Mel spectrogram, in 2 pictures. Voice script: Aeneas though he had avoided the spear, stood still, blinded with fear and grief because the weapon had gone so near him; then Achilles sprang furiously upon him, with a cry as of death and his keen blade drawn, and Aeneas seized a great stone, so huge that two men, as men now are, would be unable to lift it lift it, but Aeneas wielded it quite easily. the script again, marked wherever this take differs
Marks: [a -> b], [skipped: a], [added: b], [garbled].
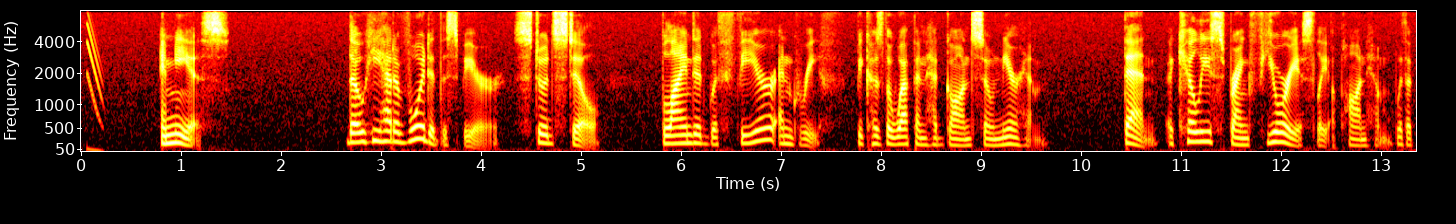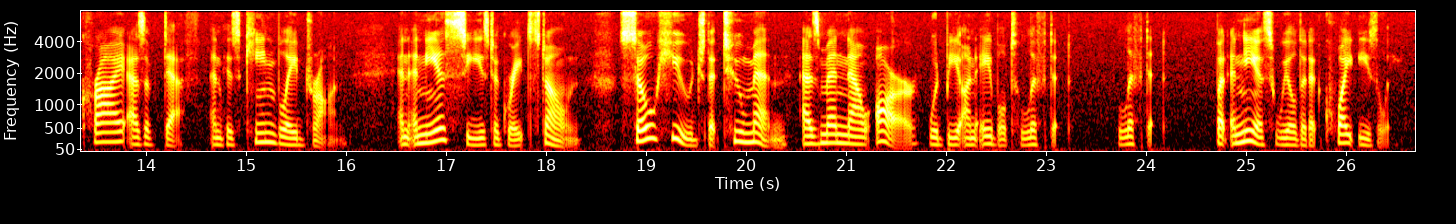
Aeneas though he had avoided the spear, stood still, blinded with fear and grief because the weapon had gone so near him; then Achilles sprang furiously upon him, with a cry as of death and his keen blade drawn, and Aeneas seized a great stone, so huge that two men, as men now are, would be unable to lift it lift it, but Aeneas wielded it quite easily.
